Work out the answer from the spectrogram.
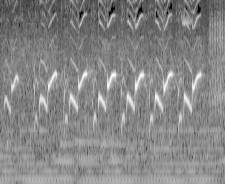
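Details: Northern Cardinal singing a quick series of clear, slurred whistled phrases, each dipping then sweeping upward, about seven repeated within four seconds, over soft steady background music tones, ending with a short burst of noise.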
